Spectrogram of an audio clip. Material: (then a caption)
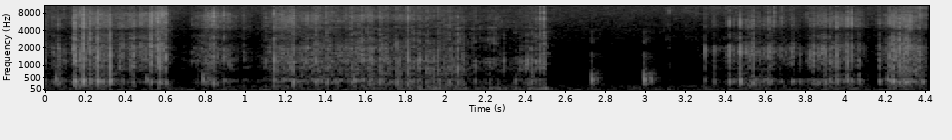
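Faux leather. Fingertips and nails scratch the textured front of a hollow black pebbled faux leather mini backpack near the zipper and webbing. Close, dry rasping and crackling bursts come in uneven strokes, with a body around 370 Hz and a bright scratchy edge. Brief quieter gaps fall mid-clip before the scratching picks up again.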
